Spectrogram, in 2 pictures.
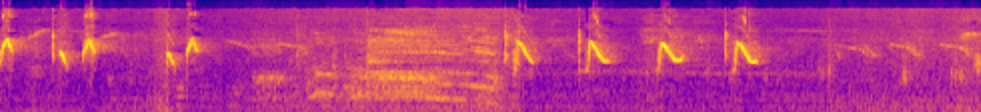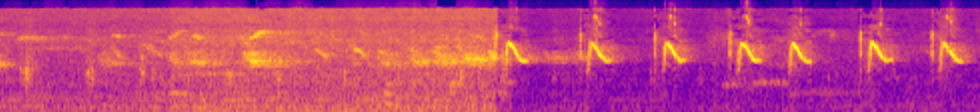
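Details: Prenjak lumut prinia used as a lure call so birds answer at once. Quick series of bright chirps, each sliding down into a short hook, broken in the middle by a long patch of rough rustling noise, then resuming steadily.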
